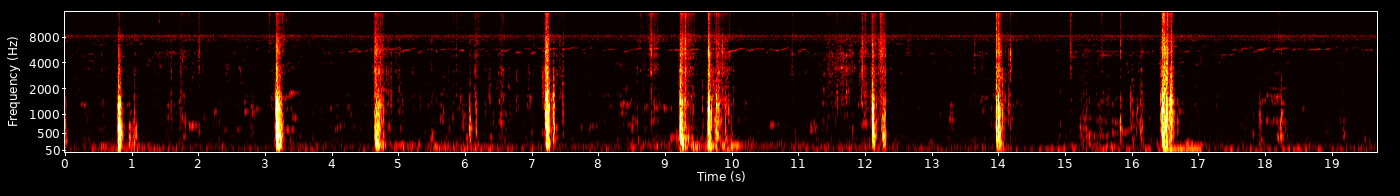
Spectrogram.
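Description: Dry branches scrape and rustle as they are dragged.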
